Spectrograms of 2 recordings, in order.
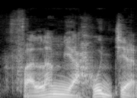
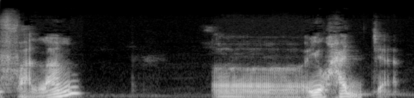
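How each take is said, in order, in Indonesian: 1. Kata kerjanya diawali ya dan diakhiri hujja. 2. Kata kerjanya diawali yu dan diakhiri hajja. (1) "Falam yahujja, bukan yuhajja ya" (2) "bukan yuhajja ya"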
